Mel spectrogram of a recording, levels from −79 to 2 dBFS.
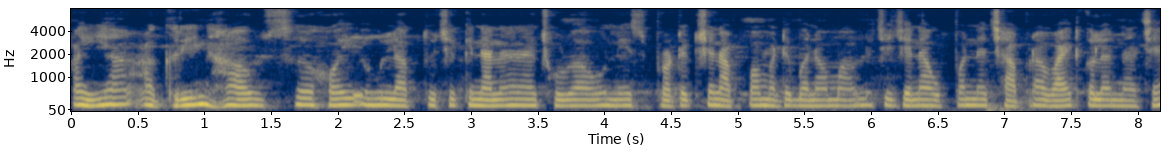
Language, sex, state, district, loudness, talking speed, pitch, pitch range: Gujarati, female, Gujarat, Valsad, -18 LUFS, 175 wpm, 175 Hz, 170-185 Hz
